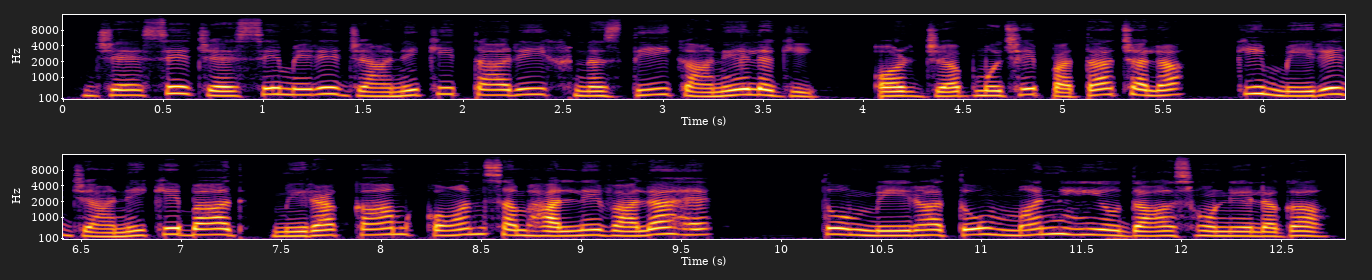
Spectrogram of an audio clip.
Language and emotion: Hindi, sad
